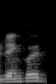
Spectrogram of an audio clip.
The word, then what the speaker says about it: Dinklage: Am I saying that wrong? Is there a proper way to say that? We're good. No, you said Dinklage exactly right.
